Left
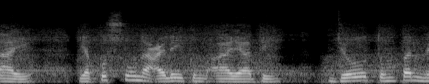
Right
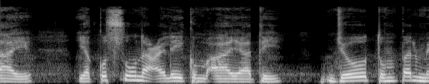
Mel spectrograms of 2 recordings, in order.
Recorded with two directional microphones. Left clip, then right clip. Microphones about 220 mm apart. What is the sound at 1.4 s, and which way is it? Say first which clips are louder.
Speech: right 9 dB; 50° right (ahead or behind).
